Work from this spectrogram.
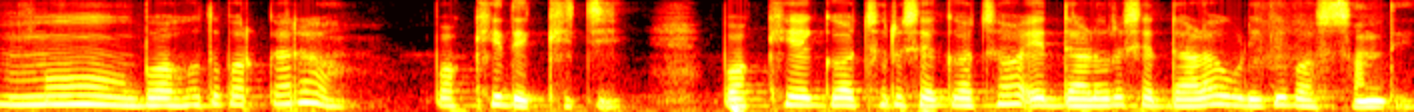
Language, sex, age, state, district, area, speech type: Odia, female, 45-60, Odisha, Nayagarh, rural, spontaneous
